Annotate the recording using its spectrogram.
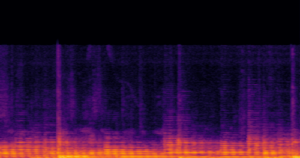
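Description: Godin hollow-body electric guitar strummed solo through an amp, chords ringing out with no vocals, changing chord about a second and a half in.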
